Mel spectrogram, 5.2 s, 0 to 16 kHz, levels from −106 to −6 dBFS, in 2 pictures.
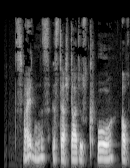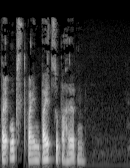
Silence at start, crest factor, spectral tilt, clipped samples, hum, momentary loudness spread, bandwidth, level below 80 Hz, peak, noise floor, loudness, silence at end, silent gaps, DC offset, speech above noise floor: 0.3 s; 20 dB; -5.5 dB/octave; under 0.1%; none; 10 LU; 11.5 kHz; -70 dBFS; -6 dBFS; -74 dBFS; -24 LUFS; 0.95 s; none; under 0.1%; 50 dB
